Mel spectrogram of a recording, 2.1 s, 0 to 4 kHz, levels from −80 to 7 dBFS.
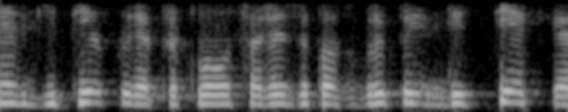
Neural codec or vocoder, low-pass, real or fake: none; 3.6 kHz; real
